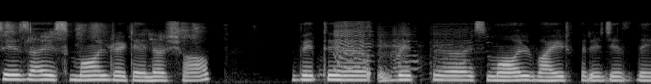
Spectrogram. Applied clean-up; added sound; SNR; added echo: neural mask model RNNoise.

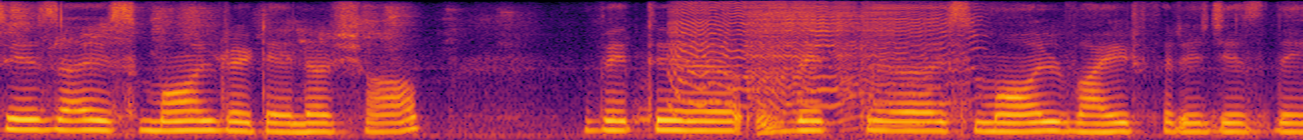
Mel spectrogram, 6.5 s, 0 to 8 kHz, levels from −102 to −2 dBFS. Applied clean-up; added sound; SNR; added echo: none; Cupboard open or close / Door; 11 dB; none.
